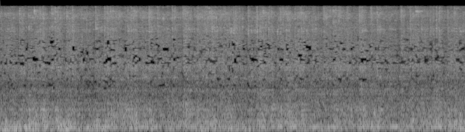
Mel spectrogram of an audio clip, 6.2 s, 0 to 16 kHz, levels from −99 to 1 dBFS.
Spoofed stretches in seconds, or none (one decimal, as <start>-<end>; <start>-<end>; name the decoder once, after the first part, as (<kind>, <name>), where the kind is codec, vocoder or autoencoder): 2.4-3.0 (vocoder, BigVGAN v2); 5.1-6.2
